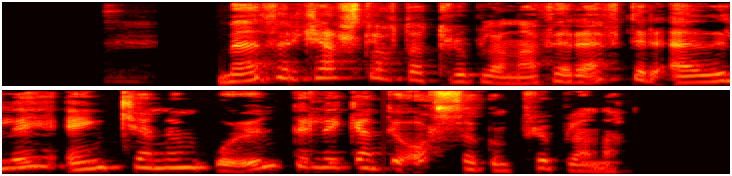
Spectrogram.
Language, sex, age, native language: Icelandic, female, 60-69, Icelandic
